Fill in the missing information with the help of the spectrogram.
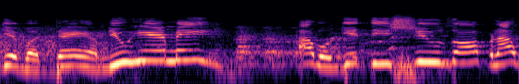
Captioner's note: audience laughing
